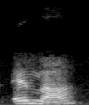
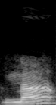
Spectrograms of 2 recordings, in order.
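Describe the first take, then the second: First: The name is said as two syllables. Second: The name is said as one syllable. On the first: The speaker calls it right. "on prononce Emma. Comme le prénom" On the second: The speaker calls it wrong. "on prononce pas Ma"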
